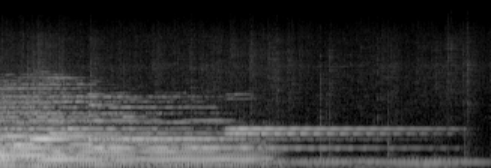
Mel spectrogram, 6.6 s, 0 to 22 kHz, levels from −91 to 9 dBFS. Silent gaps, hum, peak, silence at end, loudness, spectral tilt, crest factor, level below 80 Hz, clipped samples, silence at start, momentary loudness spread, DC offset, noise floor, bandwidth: none; none; -10 dBFS; 0.35 s; -25 LUFS; -8 dB/octave; 16 dB; -42 dBFS; under 0.1%; 0 s; 26 LU; under 0.1%; -50 dBFS; 11 kHz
